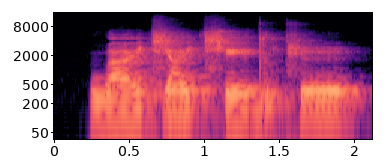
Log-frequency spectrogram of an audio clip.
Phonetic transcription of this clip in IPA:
w a˨ ɪ̯ t͡ɕ a˦ ɪ̯ t͡ɕʰ e˨ d ṵ˦˨ t͡ɕ ũ˦

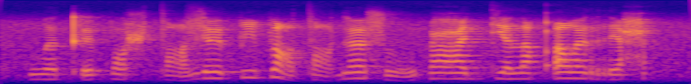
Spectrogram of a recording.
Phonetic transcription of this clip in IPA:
w ə˧˥ kʼ ʏ˧˥ p ɔ˧˥ x tˤ i˨˩˦ z ʏ˥˧ p i˥ p u˨˩˦ tˤ i˨˩˦ ɡ œ˥ s u˨˩˦ | ʕ ɪ˥˧ ɡ tʲ ɐ˥ l ɪ˥˧ qʼ ə˥ w œ˥˧ r e˧˥ ħ

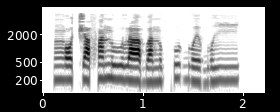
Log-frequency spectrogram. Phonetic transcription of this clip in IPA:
ŋ ɔ˨ t͡ʃ a˨ f ã˦ n uː˨ l aː˨ b a˨ n ʊ˦ kʷ i˦ ɡʷ eː˨ ɡʷ iː˦

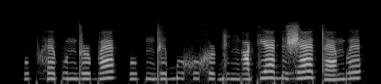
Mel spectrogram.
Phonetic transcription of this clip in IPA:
u p h ɛ p u n d ə˞ b æ | u p n d ɪ ɓ u x u x ə˞ ɡ i ŋ ɡ ɑ kʲ æ ɠ ɪ ʒ æ t æ m b ɛ

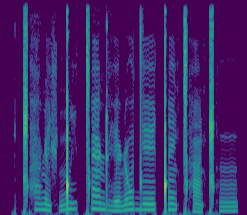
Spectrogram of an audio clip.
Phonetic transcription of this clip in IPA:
ǁʰ a̤˦ ɳ i˩ ʃ ŋ͡ǃ i̤˥ ǀ ɛ̃˦ ɖʱ e˨ ɳ o˥ d eː˦ ǃ ẽ˦ ǀʰ ã˩ ǁʰ ɯ˨

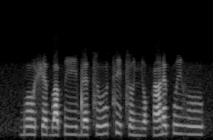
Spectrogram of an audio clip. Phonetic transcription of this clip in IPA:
b oː˨ ʃ ɛ˨ b a˨ p iː˨ d ɛ˨ t͡s uː˨˦ t͡s i˦˨ t͡s o˨ ɲ ɔ˨ k ã˨˦ ɾ ɛ˦ kʷ iː˦ v uː˦

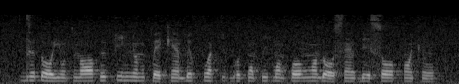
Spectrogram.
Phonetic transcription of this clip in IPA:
d ɨ˦ ɗ oː˧ j ũ˧ t n ɔ˦ | ɨ˦ k i˦ ɲ ɔ̃˦ n k͡p e˨ t͡ʃ ɛ̃˦˨ ɓ e˦ kʷ a˦ k i˦˨ ɡʷ i˧ p ɔ̃˦ p i˦ ɓ ɔ̃˧ k͡p oː˦ ŋ ɔ̃˦ ɗ oː˨ s ɛ̃˦˨ l ɗ i˧ s oː˦˨ k ɔ̃˧ t͡ʃ ũ˨

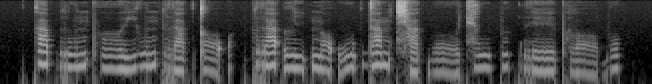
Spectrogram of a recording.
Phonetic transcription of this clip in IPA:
k a˥˩ p̚ r u˦˥ n pʰ ɤː˧ j u˦˥ n p r a˨˩ k̚ t ɔ˨˩ ʔ | p r a˥˩ ʔ l i˦˥ ʔ n ɔ˨˩ ʔ w u˦˥ ʔ d a˥˩ m t͡ɕʰ a˨˩ k̚ w oː˩˦ t͡ɕ uː˥˩ p ɯ˥˩ k̚ r eː˧ pʰ l ɔː˨˩ b o˥˩ k̚

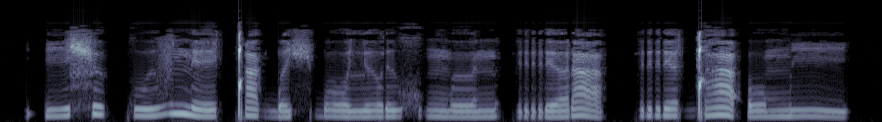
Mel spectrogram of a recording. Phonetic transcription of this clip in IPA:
ʔ i ɬ ʉ kʷ ɨ v n e ǃ a ɡ͡b ɐ ç ɓ o lʲ o ɾ ɨ xʷ ɐ ŋ͡m ɵ n | rʲ ɐ ɾ a | rʲ ɐ ɡ͡ǃ a ʔ o m i

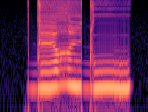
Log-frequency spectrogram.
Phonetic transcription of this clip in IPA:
d e ʁ i d u

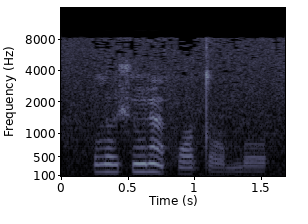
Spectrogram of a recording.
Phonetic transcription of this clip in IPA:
l o˦ ʃ ũ˦ ɾ ã˦˨ f ɔ˧ t ɔ˨ m o˧

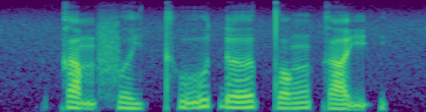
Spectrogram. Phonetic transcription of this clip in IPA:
k a̰˧˨ m f ə̤˨˩ j t̪ʰ ṵ˧˥ ɗ əː˨˦ t̪ ɔ˨˦ ŋ k a̰˧˨ j ʔ

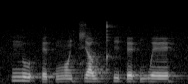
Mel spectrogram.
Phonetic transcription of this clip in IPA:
n̪ u˥˧ h e˨ t̚ ŋ ɔ̃˧ t͡ɕ a˦ w kʰ i˦ ʔ e˦ ʔ m w e˦

